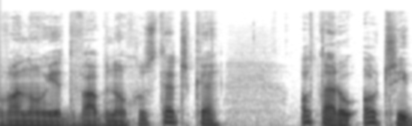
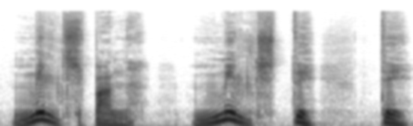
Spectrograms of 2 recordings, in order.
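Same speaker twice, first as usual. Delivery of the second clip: much louder, explosive command; furious shout; 4 semitones higher, 8 dB louder, slower than usual. A narrator's reading. Count silences Dyzma for naming Kunicki, furious shouting. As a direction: shout him down in a rage. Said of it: "Ponimirski zerwał się na równe nogi".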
